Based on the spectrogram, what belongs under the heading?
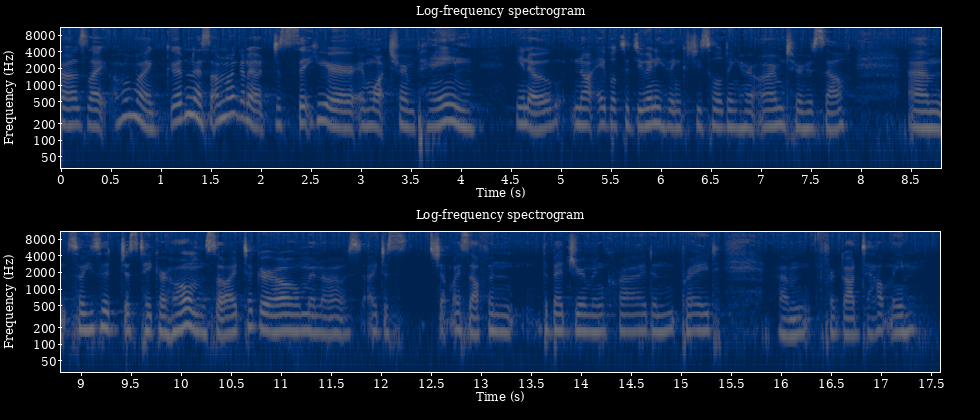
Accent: Ghana; in Ghana.

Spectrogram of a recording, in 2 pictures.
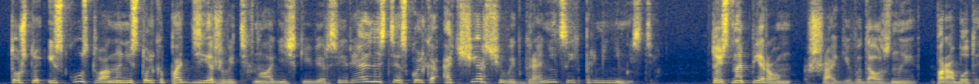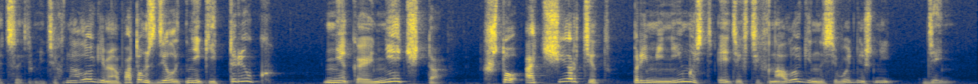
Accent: Kaliningrad, Kaliningrad Oblast, Russia; я сам родом из Калининграда

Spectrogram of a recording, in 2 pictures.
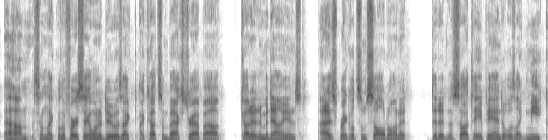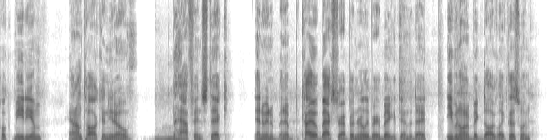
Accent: Southwest Pennsylvania, United States; I grew up with it in Southwest PA with my granddad

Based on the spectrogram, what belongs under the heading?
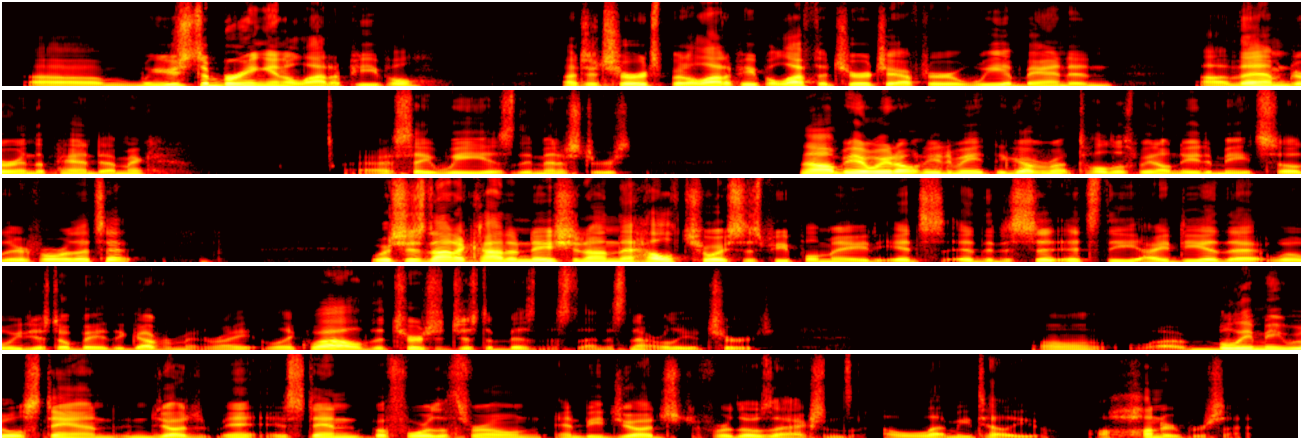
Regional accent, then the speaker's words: United States

